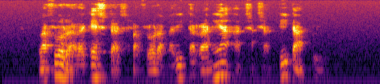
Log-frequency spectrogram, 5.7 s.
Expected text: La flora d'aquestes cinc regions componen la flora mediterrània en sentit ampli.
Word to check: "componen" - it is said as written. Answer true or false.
false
